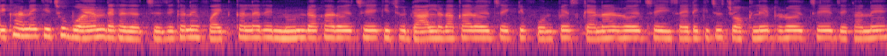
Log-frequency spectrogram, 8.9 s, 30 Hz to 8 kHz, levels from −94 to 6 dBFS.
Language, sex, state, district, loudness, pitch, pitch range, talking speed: Bengali, female, West Bengal, Purulia, -15 LUFS, 190 Hz, 185-195 Hz, 195 wpm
